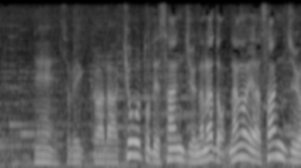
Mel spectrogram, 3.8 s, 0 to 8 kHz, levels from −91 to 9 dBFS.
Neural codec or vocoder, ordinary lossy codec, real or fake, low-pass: none; none; real; 7.2 kHz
